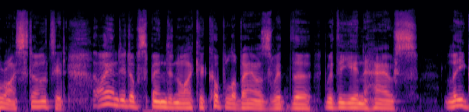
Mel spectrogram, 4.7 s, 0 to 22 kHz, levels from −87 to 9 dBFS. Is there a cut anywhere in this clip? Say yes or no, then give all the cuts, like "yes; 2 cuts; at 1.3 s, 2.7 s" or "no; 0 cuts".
yes; 2 cuts; at 0.9 s, 3.2 s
